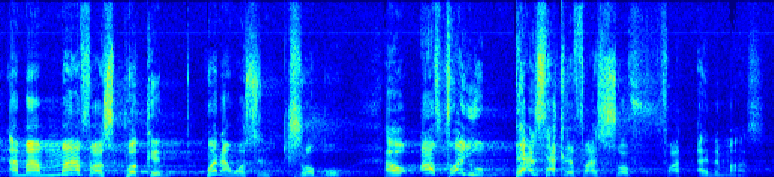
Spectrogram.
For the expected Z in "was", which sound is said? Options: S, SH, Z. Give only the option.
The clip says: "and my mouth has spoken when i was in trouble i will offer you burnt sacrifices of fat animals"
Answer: S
